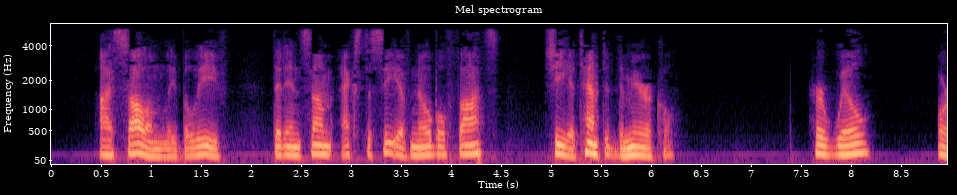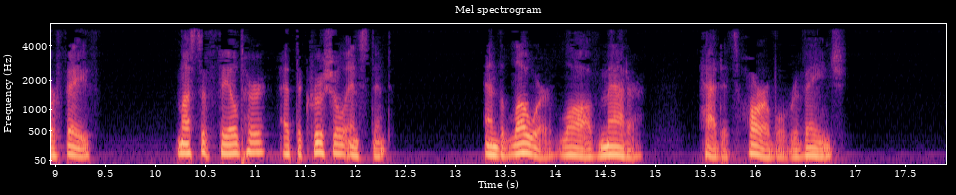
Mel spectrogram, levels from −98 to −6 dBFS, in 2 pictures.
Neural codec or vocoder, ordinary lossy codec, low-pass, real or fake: codec, 16 kHz, 0.4 kbps, LongCat-Audio-Codec; MP3, 24 kbps; 5.4 kHz; fake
